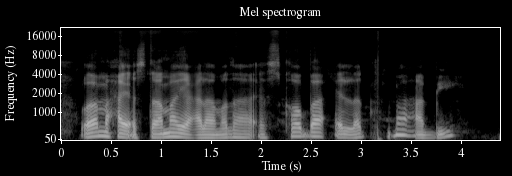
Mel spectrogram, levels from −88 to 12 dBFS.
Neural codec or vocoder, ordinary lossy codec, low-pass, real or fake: codec, 44.1 kHz, 7.8 kbps, DAC; none; 19.8 kHz; fake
